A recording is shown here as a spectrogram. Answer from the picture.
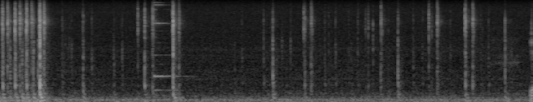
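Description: Clicking at a computer as checkboxes are ticked one by one: a fast run of clicks at the start, then single clicks spaced through the rest. A brief pitched tone sounds about two and a half seconds in, over a steady low hum.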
